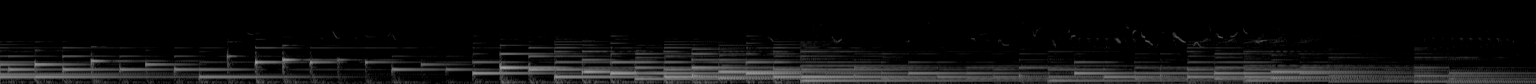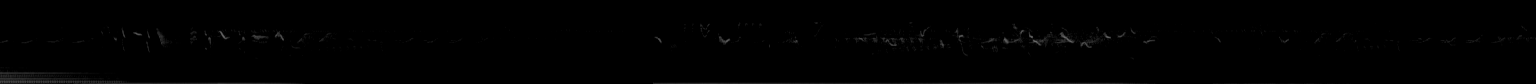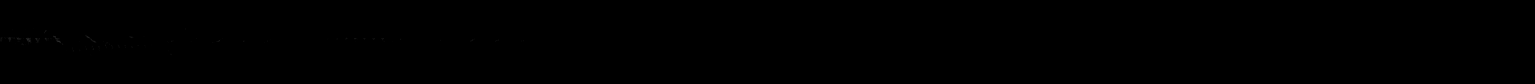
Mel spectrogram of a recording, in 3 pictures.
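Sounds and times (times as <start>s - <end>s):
faint birdsong chirps: 0.0s - 36.7s.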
